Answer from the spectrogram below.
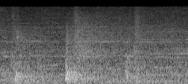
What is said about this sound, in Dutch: De deur staat open. Ja, nou ja, even duwen. Even duwen.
